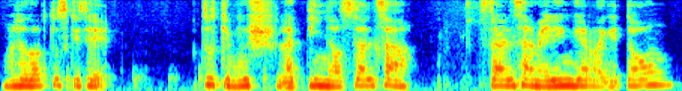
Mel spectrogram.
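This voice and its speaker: A beauty vlogger's voice comes across fairly low and darkish, with fairly even intonation and a slightly slow pace. She chats casually through a makeup tutorial, addressing viewers directly as she works and exclaiming enthusiastically.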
